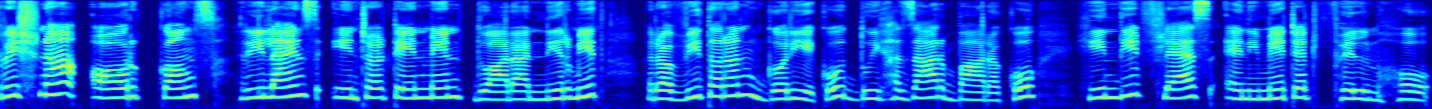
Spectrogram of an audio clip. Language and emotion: Nepali, neutral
